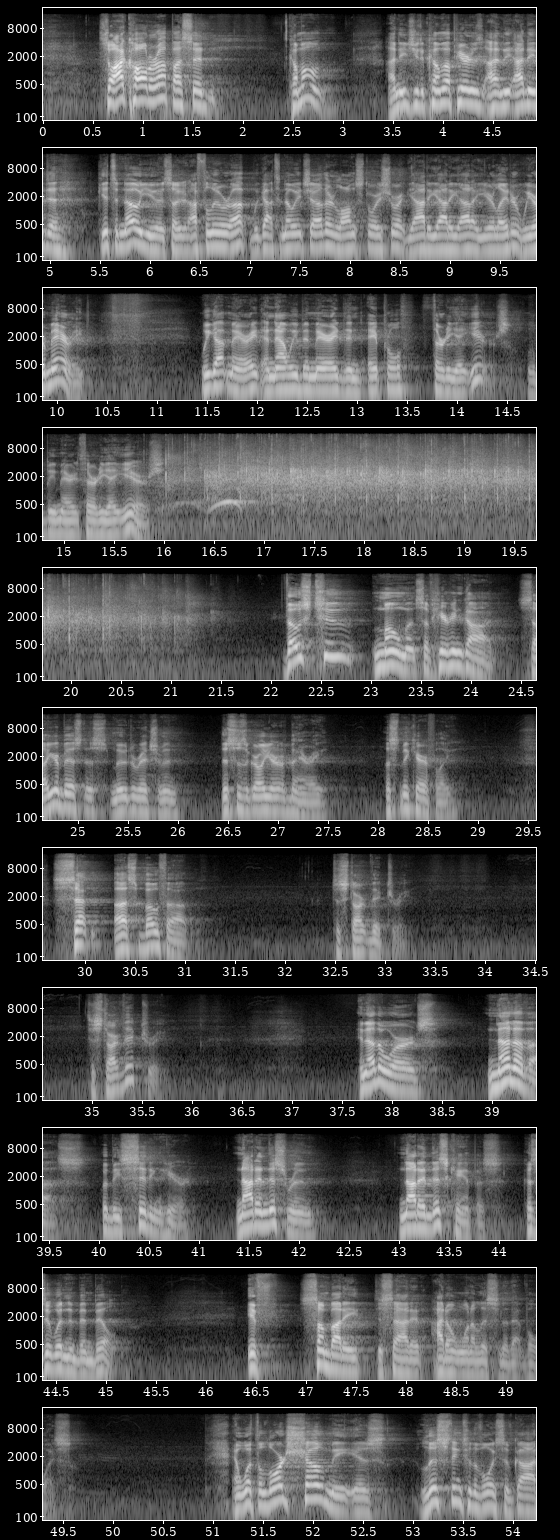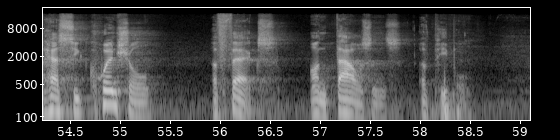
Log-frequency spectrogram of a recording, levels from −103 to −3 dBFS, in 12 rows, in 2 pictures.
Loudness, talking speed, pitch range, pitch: -26 LUFS, 155 wpm, 120-165 Hz, 135 Hz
